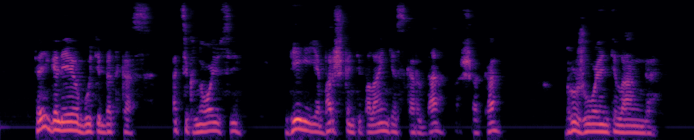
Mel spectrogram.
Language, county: Lithuanian, Vilnius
